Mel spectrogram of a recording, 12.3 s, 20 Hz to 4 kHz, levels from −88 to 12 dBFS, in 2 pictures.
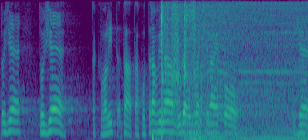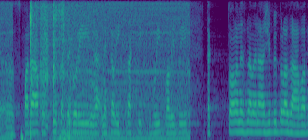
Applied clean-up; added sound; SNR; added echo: none; Engine; 1 dB; none.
